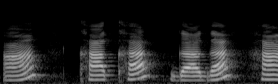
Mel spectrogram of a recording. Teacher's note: కంఠముల నుండి పుట్టినవి కాబట్టి కంఠ్యములు అంటాము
